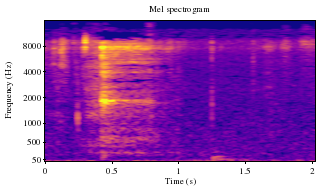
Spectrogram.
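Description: Faint handling of a small plastic Xiaomi Aqara door sensor and its magnet piece in the hands, with a few light clicks and a soft low bump a little past the middle.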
